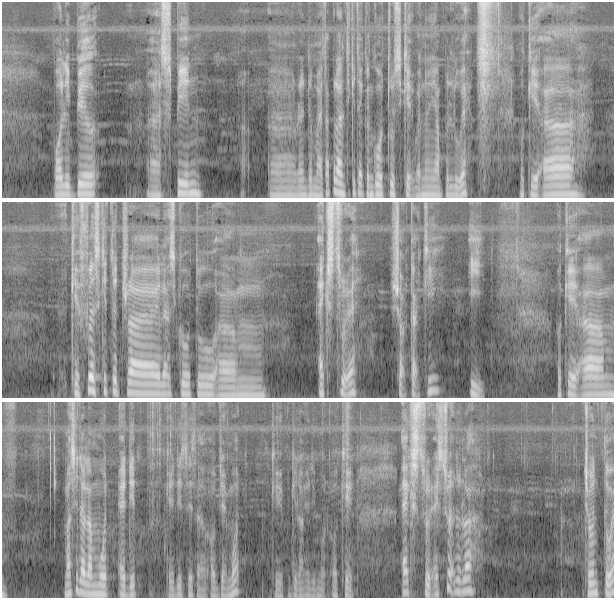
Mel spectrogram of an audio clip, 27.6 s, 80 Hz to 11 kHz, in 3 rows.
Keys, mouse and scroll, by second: 19.6-21.9 middle drag, 21.9 Tab, 23.4 Tab, 23.9 middle click.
